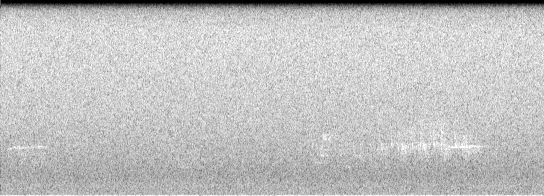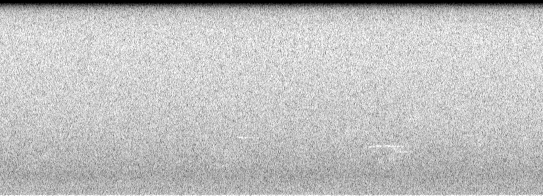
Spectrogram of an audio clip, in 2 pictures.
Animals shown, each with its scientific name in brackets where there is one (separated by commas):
Black-throated Green Warbler (Setophaga virens), Ovenbird (Seiurus aurocapilla)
